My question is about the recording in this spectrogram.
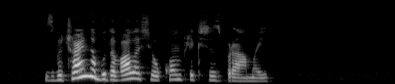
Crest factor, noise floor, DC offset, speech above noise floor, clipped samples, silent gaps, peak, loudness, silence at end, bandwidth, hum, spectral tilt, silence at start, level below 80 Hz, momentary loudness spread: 22 dB; -72 dBFS; under 0.1%; 49 dB; under 0.1%; none; -2 dBFS; -22 LUFS; 1.3 s; 11 kHz; none; -5.5 dB/octave; 0.45 s; -84 dBFS; 18 LU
